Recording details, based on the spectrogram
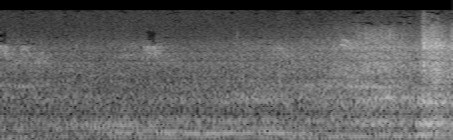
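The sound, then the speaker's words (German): A car drives along a residential street past a balcony in fine weather, its engine hum and tire noise steady, then swelling louder toward the end as it approaches. No one speaks. “Und wenn dann doch mal eine Autokolonne kommen sollte oder ein sehr lautes Fahrzeug, dann werde ich einfach mal kurz pausieren beim Reden, habe ich gedacht.”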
